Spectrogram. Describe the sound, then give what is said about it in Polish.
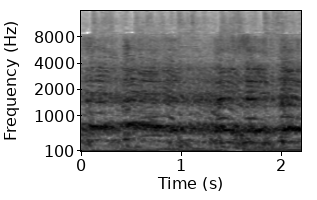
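Football fans chanting together in the stadium stands: a loud, sustained crowd chant with steady droning tones, continuous for the whole stretch. “No to jak to kibice śpiewają na trybunach?”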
